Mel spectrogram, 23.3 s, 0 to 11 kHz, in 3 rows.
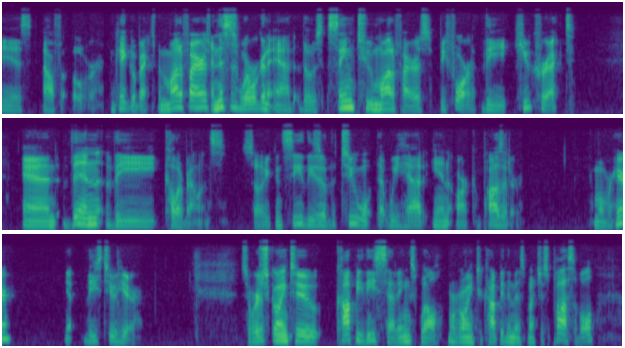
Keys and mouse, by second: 2.0 click, 4.4 click, 6.2 click, 8.4 click, 14.7 click, 15.9 middle click, 17.4 click.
